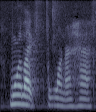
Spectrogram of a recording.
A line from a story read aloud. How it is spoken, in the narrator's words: he grunted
